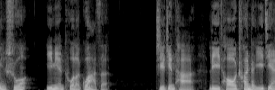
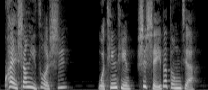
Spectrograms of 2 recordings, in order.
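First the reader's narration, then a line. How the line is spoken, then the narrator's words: Laughing. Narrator (Chinese): 湘云笑道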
